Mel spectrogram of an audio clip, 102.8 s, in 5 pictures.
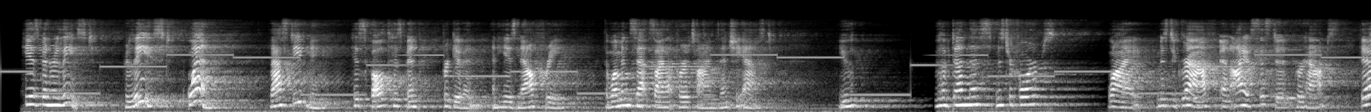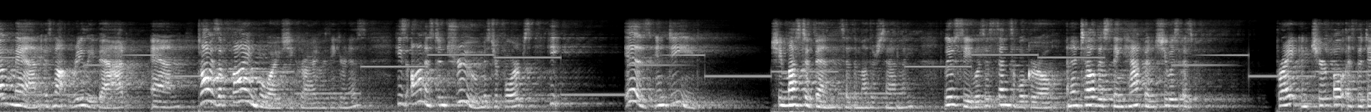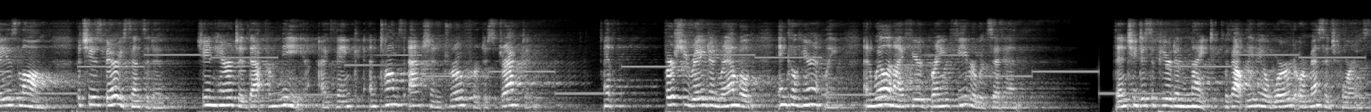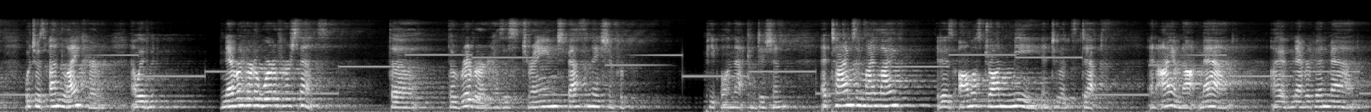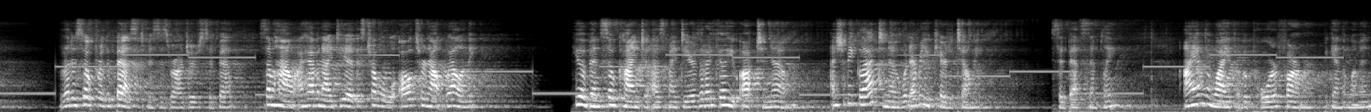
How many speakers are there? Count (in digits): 1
